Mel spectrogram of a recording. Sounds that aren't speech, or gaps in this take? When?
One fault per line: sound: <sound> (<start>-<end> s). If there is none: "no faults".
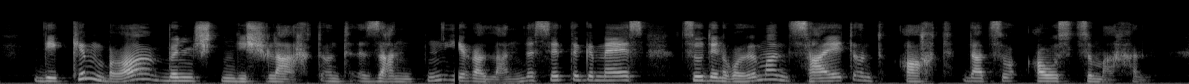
sound: dropout (4.5-4.6 s)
